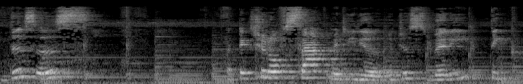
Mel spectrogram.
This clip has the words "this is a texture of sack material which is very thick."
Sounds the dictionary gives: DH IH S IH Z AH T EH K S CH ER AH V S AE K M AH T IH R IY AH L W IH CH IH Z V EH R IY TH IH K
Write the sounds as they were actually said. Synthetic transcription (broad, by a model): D IH S IH Z AH T EH K S CH ER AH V S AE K M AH T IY R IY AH L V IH CH IH Z V EH R IY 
